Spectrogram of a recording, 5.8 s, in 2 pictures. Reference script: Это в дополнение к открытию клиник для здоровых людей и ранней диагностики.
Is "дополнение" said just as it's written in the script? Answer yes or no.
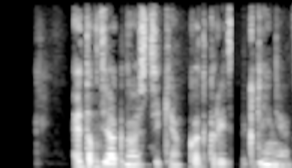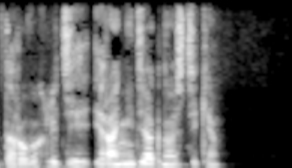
no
